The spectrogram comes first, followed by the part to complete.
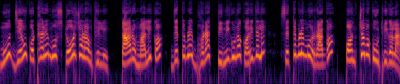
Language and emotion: Odia, angry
